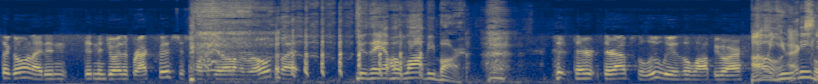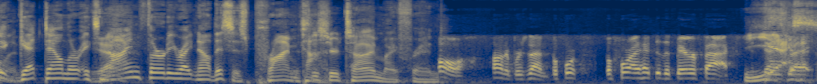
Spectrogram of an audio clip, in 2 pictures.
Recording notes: the pod listeners CALL IN!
